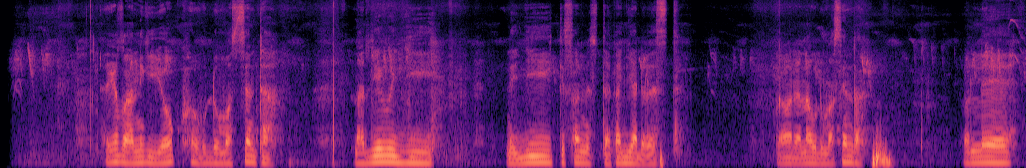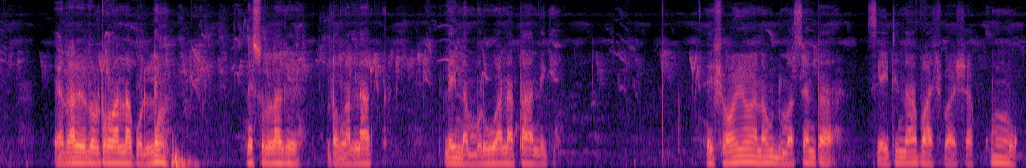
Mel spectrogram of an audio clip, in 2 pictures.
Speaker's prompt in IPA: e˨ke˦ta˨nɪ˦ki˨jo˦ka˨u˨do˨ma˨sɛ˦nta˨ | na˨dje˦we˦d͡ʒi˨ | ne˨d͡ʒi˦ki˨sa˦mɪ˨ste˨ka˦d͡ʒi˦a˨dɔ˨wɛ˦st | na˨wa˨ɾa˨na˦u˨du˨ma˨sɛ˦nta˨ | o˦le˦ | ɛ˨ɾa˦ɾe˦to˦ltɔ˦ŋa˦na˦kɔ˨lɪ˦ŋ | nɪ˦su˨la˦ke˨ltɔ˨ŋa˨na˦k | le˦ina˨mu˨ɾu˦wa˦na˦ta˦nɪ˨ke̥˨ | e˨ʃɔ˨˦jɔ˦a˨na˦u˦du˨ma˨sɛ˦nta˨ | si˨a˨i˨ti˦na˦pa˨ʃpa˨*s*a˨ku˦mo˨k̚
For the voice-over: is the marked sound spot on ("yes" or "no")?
no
